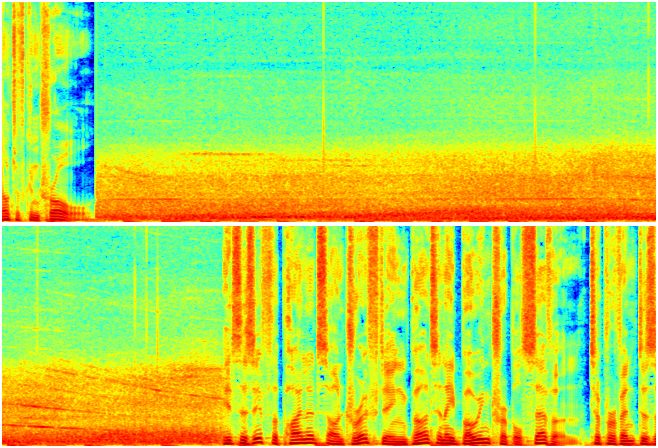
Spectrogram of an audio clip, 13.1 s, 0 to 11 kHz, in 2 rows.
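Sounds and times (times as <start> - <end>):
jet engines roaring: 1.0 - 8.8
faint high whine: 1.0 - 8.9.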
